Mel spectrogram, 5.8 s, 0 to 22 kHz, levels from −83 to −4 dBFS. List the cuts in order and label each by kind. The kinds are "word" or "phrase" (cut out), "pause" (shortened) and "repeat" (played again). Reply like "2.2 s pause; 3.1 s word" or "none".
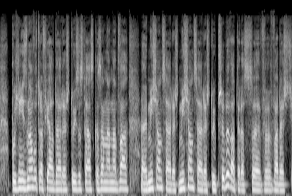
3.6 s repeat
